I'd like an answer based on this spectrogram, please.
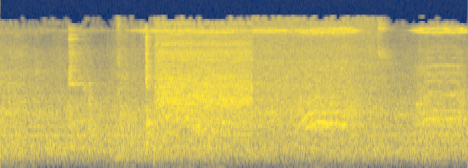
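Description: Car-factory body-shop machinery running as a steady mechanical din. A burst of hiss comes about a second and a half in, and two short whines that rise and fall come near the end.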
